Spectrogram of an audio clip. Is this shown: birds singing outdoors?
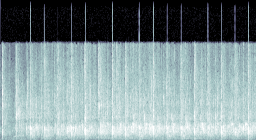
no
